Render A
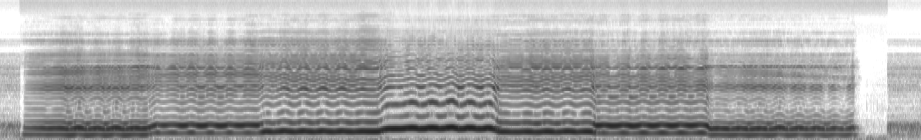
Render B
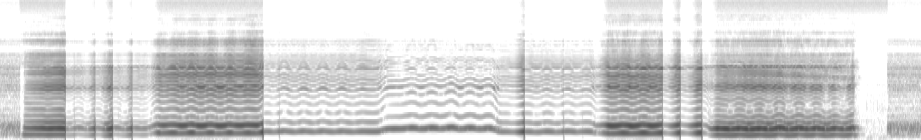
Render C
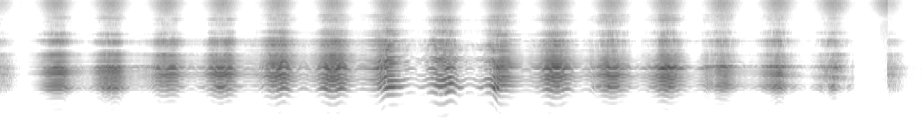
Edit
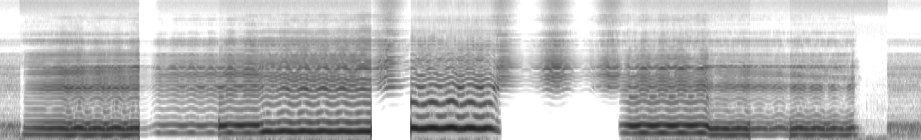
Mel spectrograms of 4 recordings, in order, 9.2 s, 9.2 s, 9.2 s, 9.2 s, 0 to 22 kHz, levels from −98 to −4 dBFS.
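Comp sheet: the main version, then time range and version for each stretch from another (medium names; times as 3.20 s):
A
1.39–2.19 s: from B
3.71–4.11 s: from C
4.93–6.27 s: from C, crossfade 0.16 s
7.50–7.90 s: from B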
